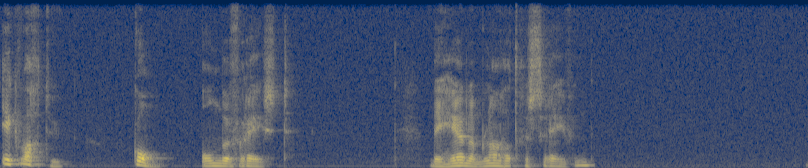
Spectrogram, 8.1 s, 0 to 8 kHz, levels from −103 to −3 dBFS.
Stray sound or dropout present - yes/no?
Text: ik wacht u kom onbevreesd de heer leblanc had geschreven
no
